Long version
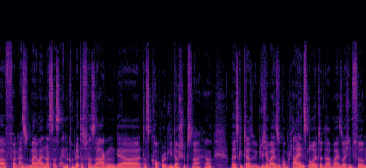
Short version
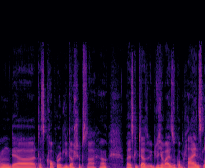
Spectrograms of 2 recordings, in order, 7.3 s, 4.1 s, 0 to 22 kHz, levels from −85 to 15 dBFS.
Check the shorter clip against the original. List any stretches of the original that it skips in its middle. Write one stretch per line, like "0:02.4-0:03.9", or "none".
none

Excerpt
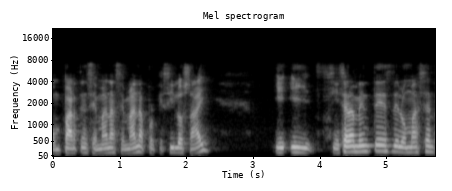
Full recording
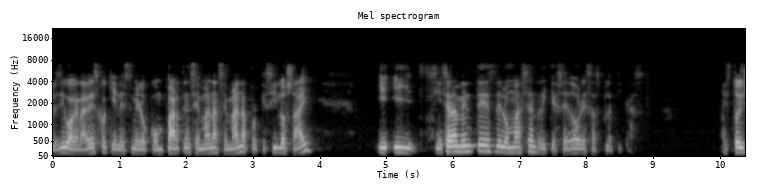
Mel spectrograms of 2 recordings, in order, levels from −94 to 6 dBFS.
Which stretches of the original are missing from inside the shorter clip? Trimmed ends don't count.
none

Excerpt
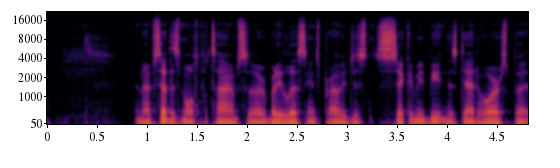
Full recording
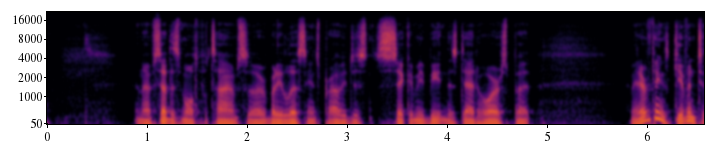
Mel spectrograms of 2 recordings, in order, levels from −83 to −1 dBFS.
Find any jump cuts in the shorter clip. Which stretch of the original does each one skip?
none

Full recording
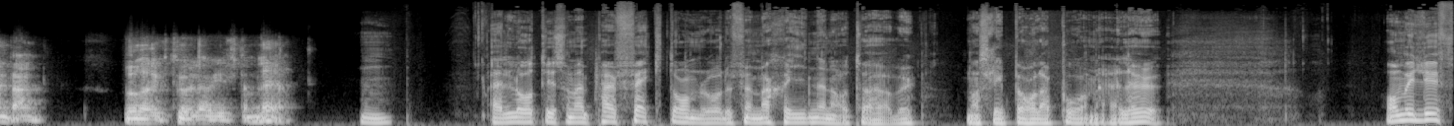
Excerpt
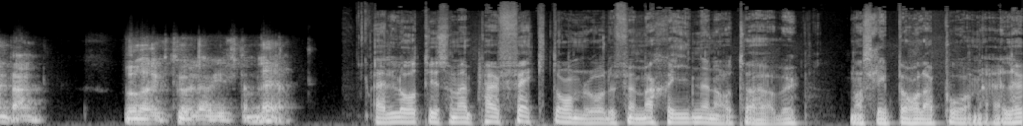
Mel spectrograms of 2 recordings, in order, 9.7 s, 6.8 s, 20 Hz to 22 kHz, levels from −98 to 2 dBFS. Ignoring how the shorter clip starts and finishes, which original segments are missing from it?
0:02.3-0:03.1

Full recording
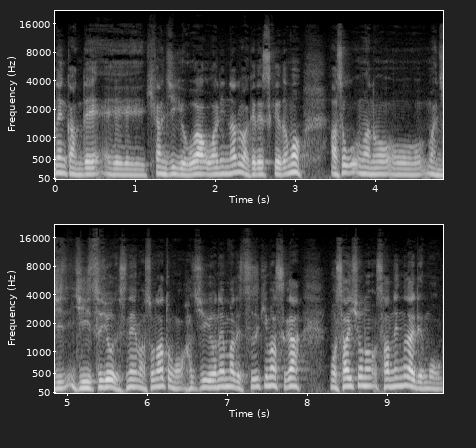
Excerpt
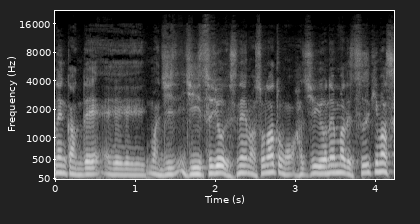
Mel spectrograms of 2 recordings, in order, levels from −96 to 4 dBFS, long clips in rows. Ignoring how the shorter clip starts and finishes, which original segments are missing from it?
0:01.1-0:04.6

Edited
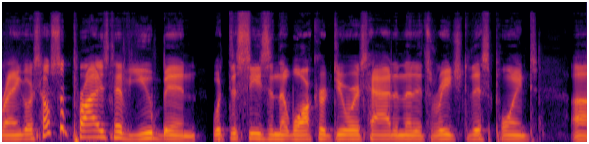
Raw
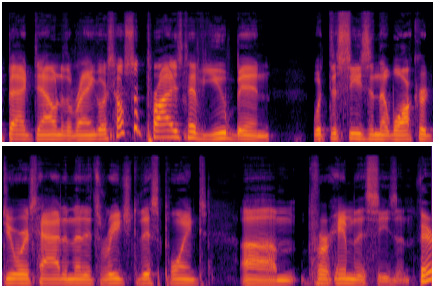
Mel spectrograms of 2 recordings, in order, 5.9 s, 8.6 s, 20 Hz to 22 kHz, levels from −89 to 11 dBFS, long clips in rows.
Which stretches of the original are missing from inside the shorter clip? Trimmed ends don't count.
0:02.8-0:03.0

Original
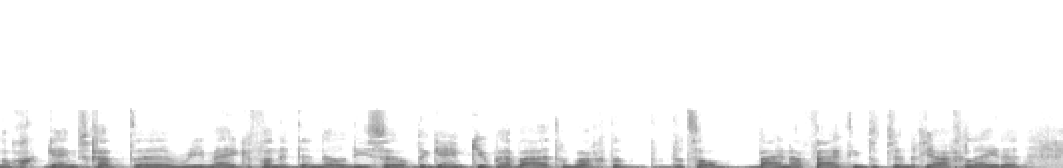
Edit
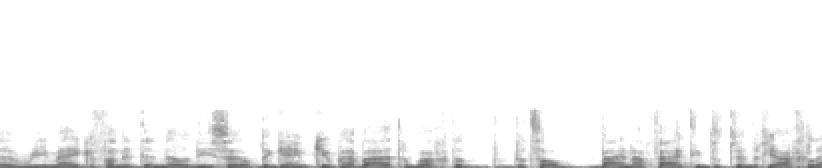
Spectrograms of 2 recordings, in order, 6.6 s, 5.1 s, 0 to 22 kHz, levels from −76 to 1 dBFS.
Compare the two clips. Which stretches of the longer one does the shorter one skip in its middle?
none

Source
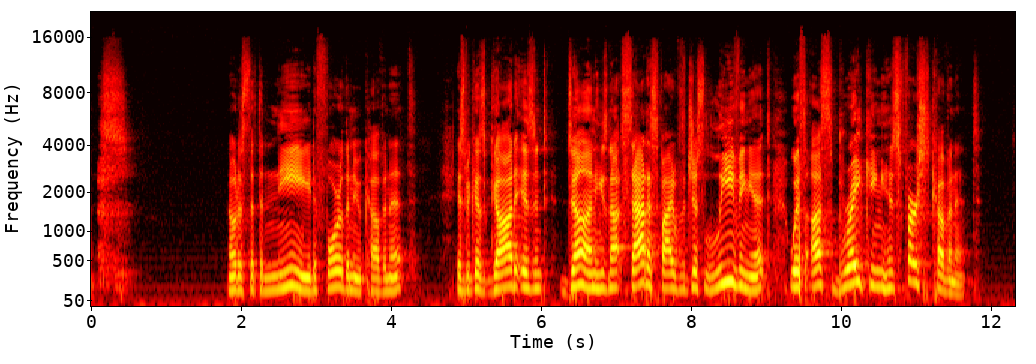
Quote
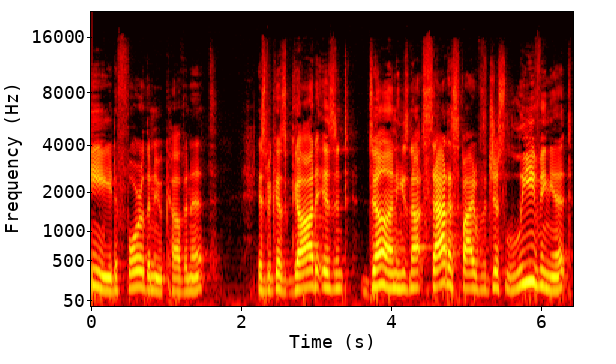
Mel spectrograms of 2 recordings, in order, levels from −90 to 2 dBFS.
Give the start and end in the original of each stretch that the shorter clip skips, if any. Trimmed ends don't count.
none

